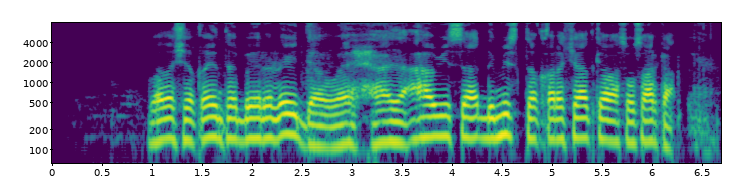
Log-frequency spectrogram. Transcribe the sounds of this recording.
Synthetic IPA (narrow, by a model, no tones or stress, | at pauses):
wɐðɐʃɑqɛjnt̪ʰɐbɛːɾɐlɛjd̪ɐwɛħɑjʕɑːwɪsɐɖɪmɪst̪ʰɐqɑɾɐʃaːd̪kʰɐwɑħsɔːsaːrkʰɐ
